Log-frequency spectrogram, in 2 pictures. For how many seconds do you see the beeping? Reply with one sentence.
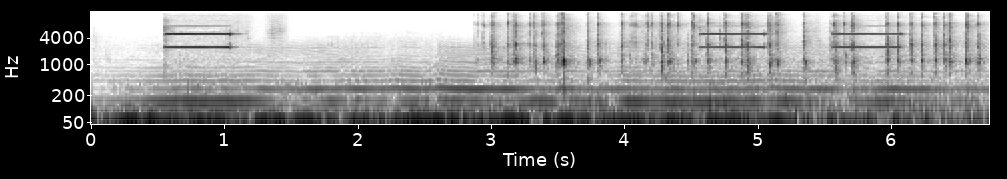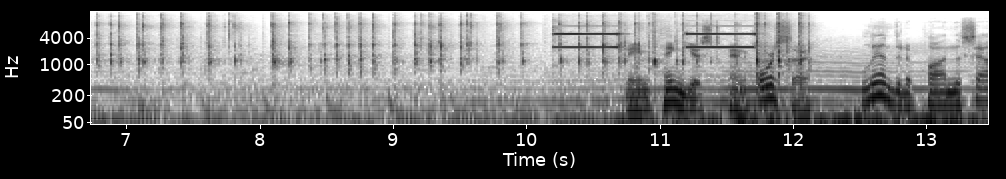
The beeping can be heard for 4 seconds in total.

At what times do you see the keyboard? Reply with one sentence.
You can hear the keyboard from 2.9 to 12.2 s.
